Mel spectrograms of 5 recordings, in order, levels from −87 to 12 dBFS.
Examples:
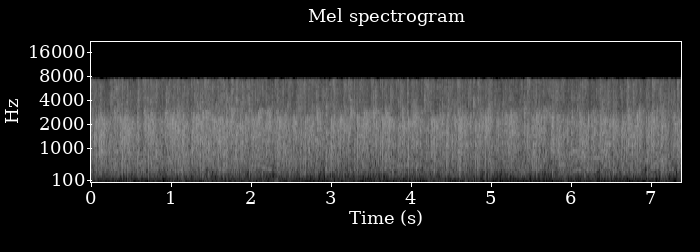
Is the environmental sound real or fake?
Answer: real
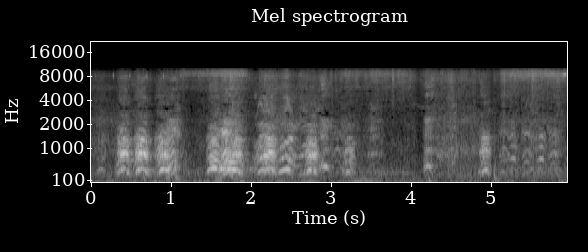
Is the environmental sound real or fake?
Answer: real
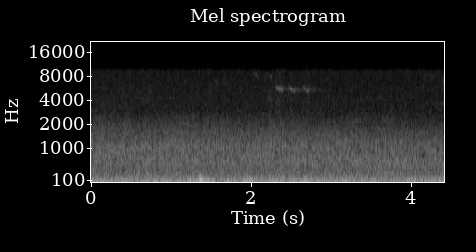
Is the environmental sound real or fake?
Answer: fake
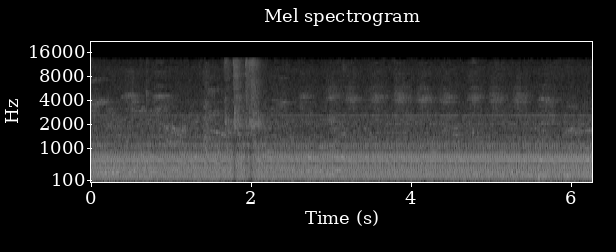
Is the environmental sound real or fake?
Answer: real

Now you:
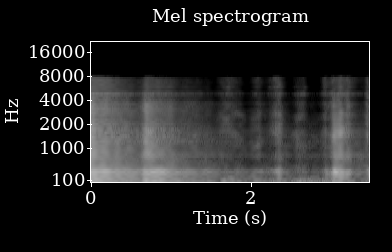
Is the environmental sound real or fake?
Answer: fake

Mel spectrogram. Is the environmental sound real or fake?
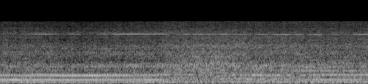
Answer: real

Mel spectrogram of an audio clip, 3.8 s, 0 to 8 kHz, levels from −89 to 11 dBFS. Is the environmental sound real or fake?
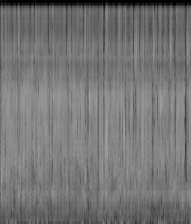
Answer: fake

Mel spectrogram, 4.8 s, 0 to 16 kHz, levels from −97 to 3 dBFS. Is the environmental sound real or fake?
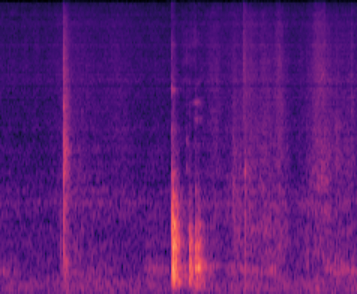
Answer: fake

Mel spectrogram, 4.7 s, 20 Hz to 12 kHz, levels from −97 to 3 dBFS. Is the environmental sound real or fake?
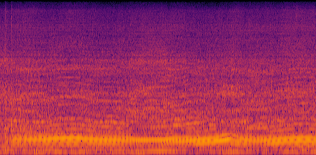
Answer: fake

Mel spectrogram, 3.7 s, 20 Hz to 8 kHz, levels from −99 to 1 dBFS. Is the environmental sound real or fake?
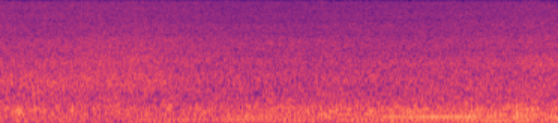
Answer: real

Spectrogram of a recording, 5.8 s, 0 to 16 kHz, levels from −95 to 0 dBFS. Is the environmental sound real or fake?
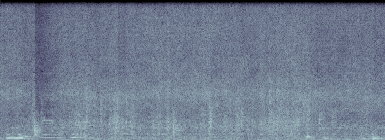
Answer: fake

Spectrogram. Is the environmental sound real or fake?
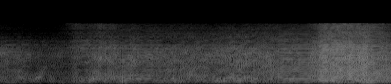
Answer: fake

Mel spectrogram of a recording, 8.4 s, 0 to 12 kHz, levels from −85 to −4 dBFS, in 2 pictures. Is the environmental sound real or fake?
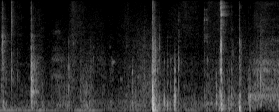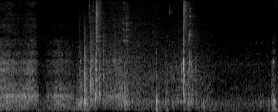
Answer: real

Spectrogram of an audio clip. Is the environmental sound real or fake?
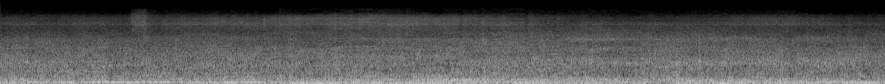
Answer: fake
